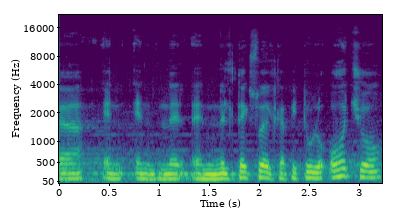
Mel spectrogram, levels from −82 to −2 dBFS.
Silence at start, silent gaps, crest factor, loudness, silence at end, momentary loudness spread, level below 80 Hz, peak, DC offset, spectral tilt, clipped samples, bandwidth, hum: 0 s; none; 12 dB; -19 LUFS; 0 s; 6 LU; -44 dBFS; -4 dBFS; under 0.1%; -9 dB/octave; under 0.1%; 12 kHz; none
